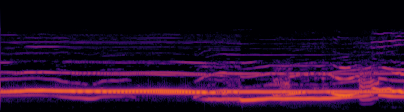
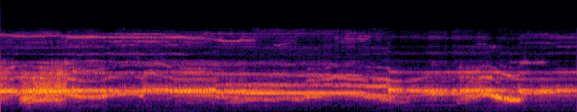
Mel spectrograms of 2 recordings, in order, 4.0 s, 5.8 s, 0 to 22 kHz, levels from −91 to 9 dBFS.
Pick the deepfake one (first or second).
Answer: second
